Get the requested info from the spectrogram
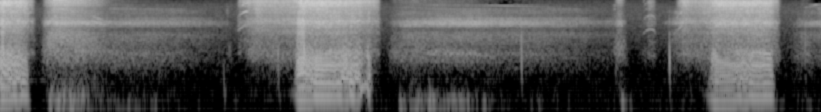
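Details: Pug dog sound asleep, snoring in long, coarse, buzzing breaths with a sharp snort and faint wheezy squeaks between the two loudest inhalations.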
